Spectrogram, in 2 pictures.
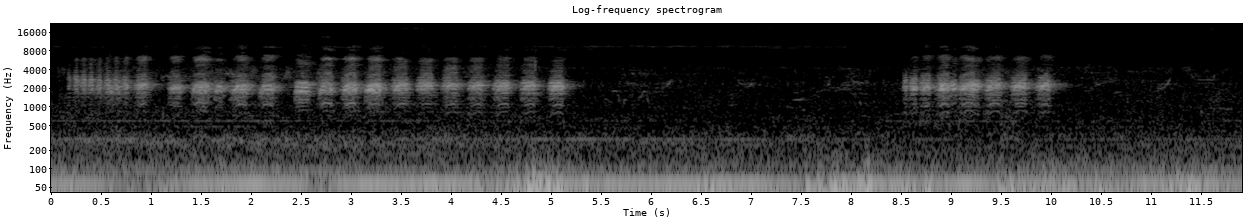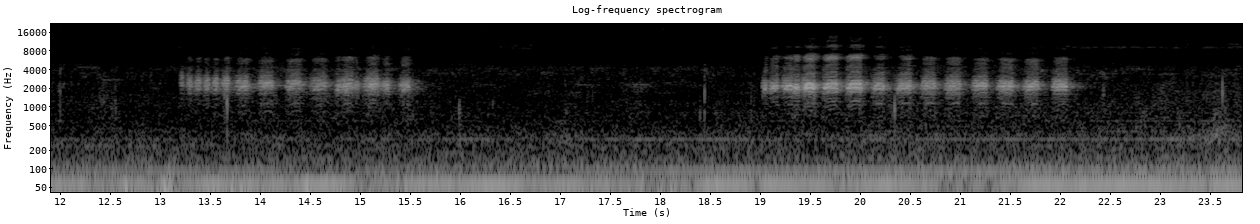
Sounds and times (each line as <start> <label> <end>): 0.0 plane 23.8
0.1 Birds call 23.8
